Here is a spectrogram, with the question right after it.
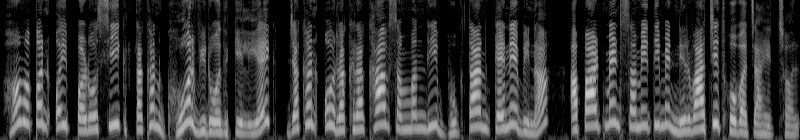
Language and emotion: Maithili, disgusted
